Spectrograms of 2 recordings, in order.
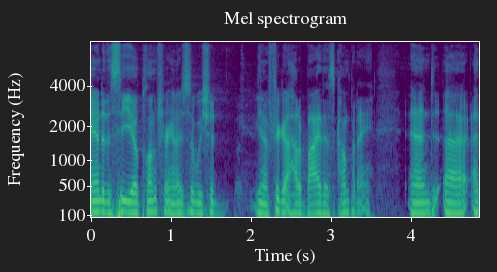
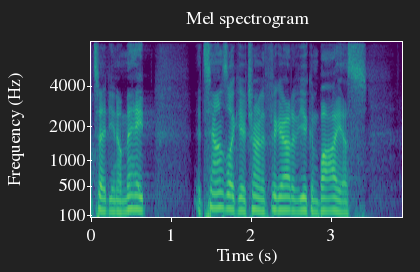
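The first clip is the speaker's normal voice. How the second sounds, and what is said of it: Poor imitation Australian accent. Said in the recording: “I do terrible Australian accent. Like, even after 12 years, I can't get it right.”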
